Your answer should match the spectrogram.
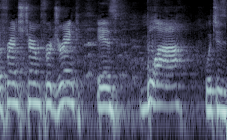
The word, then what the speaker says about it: boire: Number 6, 5-letter word for the French term for drink is boire, which is B-O-I-R-E. Boire. I think I'm pronouncing it perfectly in French.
